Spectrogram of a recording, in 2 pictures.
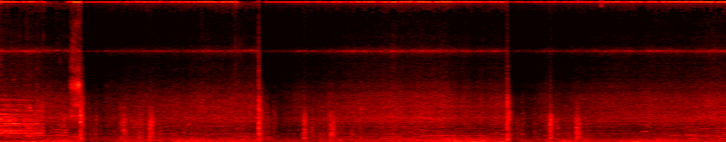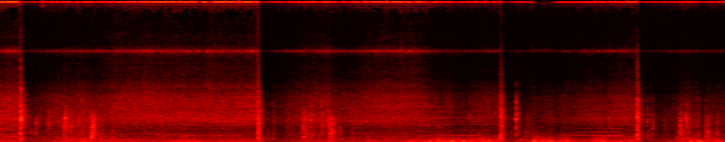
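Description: Cannon shots boom at steady intervals, echoing outdoors.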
